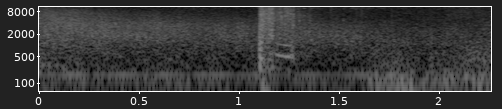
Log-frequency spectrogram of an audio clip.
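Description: A gunshot cracks sharply nearby.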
